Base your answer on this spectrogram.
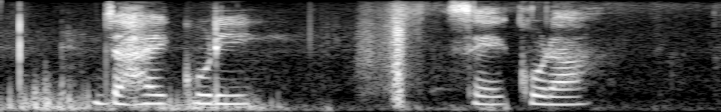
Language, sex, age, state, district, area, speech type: Santali, female, 18-30, West Bengal, Paschim Bardhaman, rural, spontaneous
